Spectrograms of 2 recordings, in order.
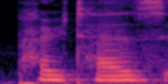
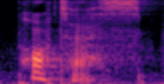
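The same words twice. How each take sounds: First: The word ends with a buzzing z sound. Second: The word ends with a hissing s sound. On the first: The speaker calls it wrong. "It's not Potes, it's not Potes. There are no Z's in Spanish" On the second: The speaker calls it right. "So yeah, Potes"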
